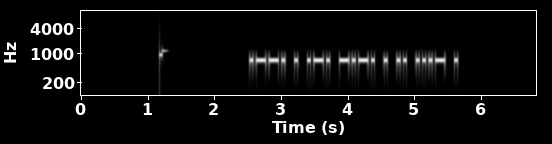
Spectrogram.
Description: Morse code, heard as a keyed tone, about 25 wpm, 700 Hz. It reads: PERCEIVE
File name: Eight Letter Words - 25wpm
